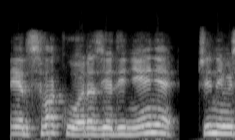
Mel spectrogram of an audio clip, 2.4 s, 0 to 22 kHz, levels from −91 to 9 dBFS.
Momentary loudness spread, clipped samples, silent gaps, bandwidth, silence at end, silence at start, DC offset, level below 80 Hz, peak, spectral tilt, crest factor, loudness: 5 LU; under 0.1%; none; 9.2 kHz; 0 s; 0.1 s; 0.1%; -58 dBFS; -8 dBFS; -4.5 dB/octave; 10 dB; -19 LUFS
